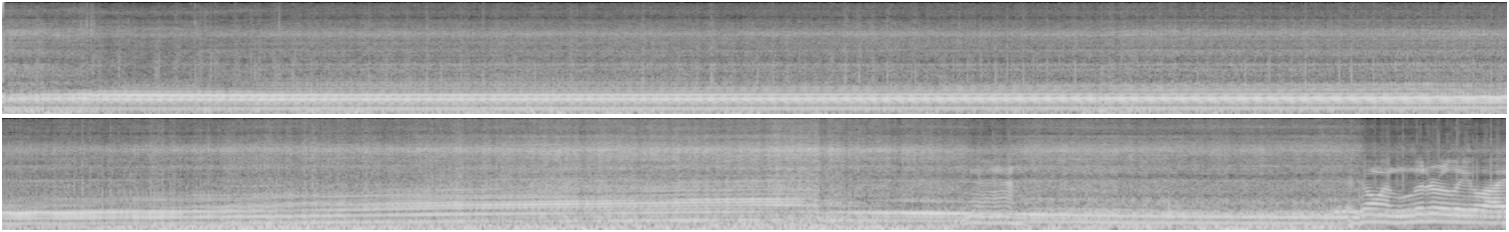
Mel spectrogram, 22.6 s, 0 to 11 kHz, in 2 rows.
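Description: A BMW S1000RR motorcycle engine drones loud and close, a steady rich hum that eases off and dips in pitch as the bike slows into a curve, then settles again.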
